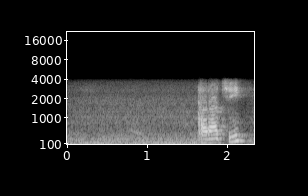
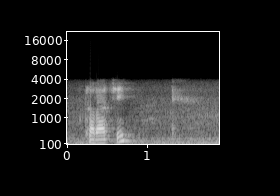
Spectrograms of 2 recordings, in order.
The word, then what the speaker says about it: Karachi: the particular City it's a city in Pakistan Karachi that's how that's how you would pronounce it Karachi uh okay so uh this is a definite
